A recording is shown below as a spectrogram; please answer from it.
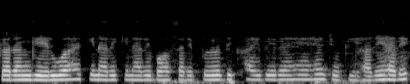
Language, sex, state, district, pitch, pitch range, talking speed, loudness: Hindi, female, Chhattisgarh, Raigarh, 215 Hz, 210-220 Hz, 220 wpm, -17 LUFS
